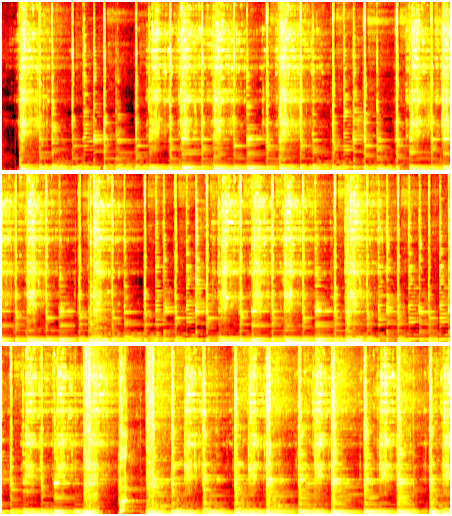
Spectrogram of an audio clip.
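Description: An acoustic song plays steadily and fairly loud, with rich sustained tones and a continuous strummed texture, briefly cutting out for a moment before resuming.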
